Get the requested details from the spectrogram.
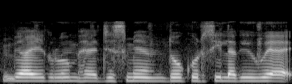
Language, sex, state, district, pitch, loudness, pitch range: Hindi, male, Jharkhand, Deoghar, 160 Hz, -16 LUFS, 160-165 Hz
